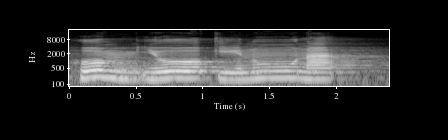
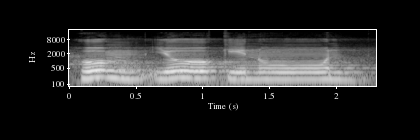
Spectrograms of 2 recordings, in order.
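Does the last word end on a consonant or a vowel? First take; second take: vowel; consonant. First: The last word ends with a short vowel. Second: The last word ends on a bare consonant. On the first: This is the form as written in the verse. "ayatnya tertulis" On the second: This is the form read when pausing at the end. "dibaca hum yukinun"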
